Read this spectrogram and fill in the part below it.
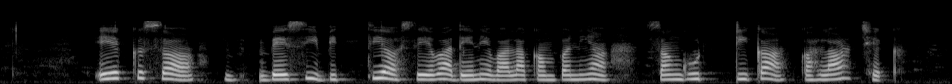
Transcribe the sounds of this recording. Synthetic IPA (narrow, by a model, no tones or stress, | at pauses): eːksə | beːsibɪd̪jəseːwad̪eːneʋaːlakəmpənijã | sə̃ŋɡuː | ʈːikakəɦlat͡ʃʰek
